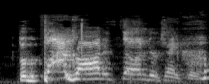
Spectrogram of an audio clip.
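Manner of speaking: high-pitched ringside wrestling announcer call. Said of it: "this is my best J R impression".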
